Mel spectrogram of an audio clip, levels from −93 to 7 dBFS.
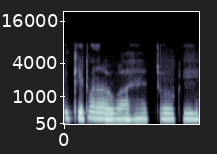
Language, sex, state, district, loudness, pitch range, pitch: Hindi, male, Uttar Pradesh, Muzaffarnagar, -15 LUFS, 155-170 Hz, 160 Hz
